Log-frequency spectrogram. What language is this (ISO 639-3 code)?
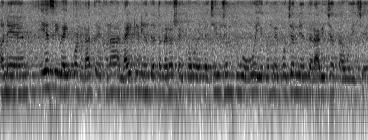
guj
